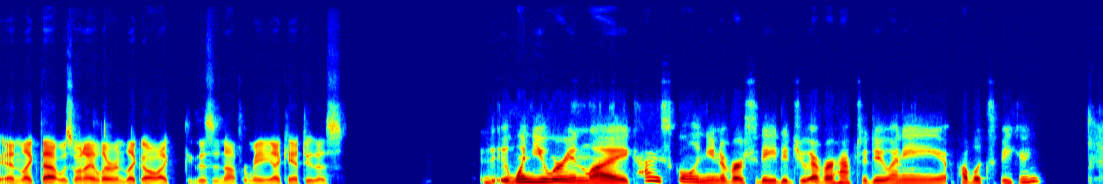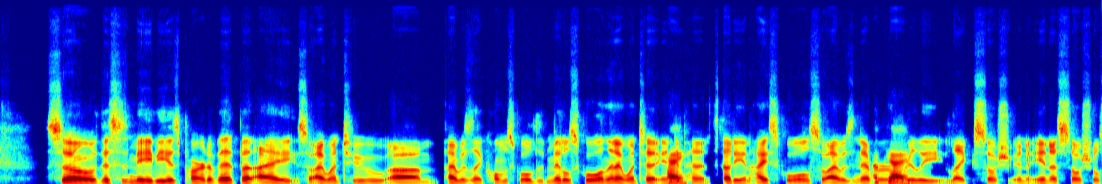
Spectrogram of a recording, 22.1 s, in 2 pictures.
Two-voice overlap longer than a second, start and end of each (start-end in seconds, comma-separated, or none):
none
